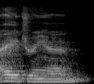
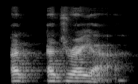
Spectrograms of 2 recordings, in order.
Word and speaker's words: Adrea: It's not Adrian. It's Adrea.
